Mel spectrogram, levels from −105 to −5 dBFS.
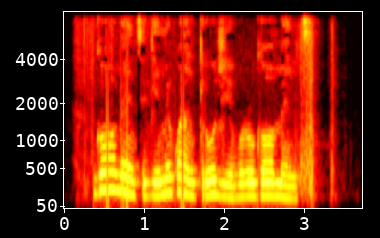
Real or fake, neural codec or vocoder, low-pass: real; none; 7.2 kHz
